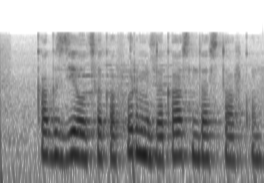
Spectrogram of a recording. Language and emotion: Russian, neutral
